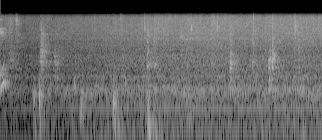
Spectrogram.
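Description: Floured pheasant pieces sizzling as they brown in hot oil in a frying pan, with a few light knocks scattered through.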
